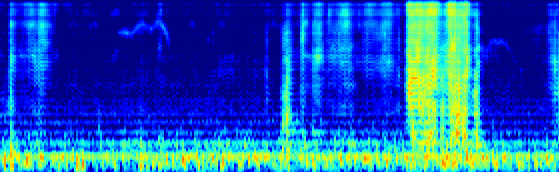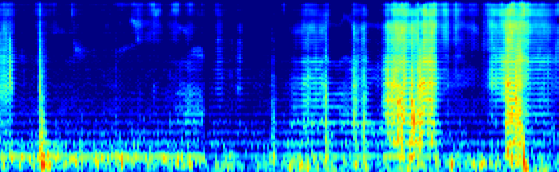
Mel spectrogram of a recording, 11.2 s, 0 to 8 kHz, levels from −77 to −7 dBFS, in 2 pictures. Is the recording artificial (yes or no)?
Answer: yes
